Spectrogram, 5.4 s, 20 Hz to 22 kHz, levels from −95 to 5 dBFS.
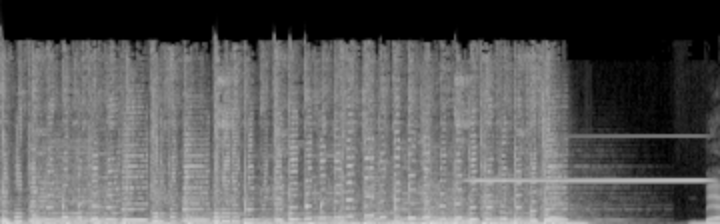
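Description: From 3.41 s to the end, a feedback whistle sits steadily at 4.3 kHz, roughly 10 dB below the sound and swelling and fading slowly in level. The likely cause is a loudspeaker-to-microphone loop held just at the edge of feedback, sustaining one frequency without escalating.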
